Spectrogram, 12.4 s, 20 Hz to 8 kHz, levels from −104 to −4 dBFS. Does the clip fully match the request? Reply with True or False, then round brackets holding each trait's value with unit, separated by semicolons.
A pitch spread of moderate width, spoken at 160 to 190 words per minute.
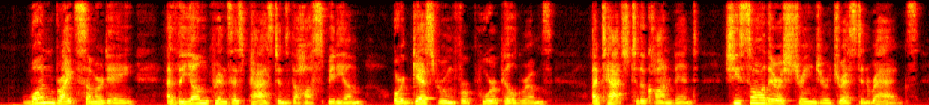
False (4.4 semitones; 145 wpm)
